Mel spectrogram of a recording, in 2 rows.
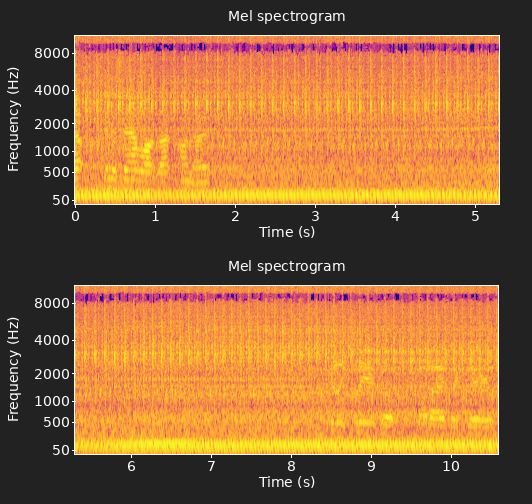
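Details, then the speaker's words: Rebuilt V8, about 3000 km after rebuild, cold start: steady even idle with only a very slight faint tick; valvetrain sounds quiet, slight misfire still unresolved. "that's not bad that is not bad still a very very slight there but it is cold"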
